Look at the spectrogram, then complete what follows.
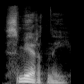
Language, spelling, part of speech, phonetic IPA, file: Russian, смертный, adjective / noun, [ˈsmʲertnɨj], Ru-смертный.ogg
- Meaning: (adjective) 1. mortal (susceptible to death) 2. death; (noun) mortal (person susceptible to death)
